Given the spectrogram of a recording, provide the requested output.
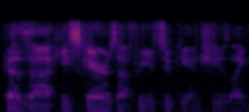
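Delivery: ordinary talk, nothing marked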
